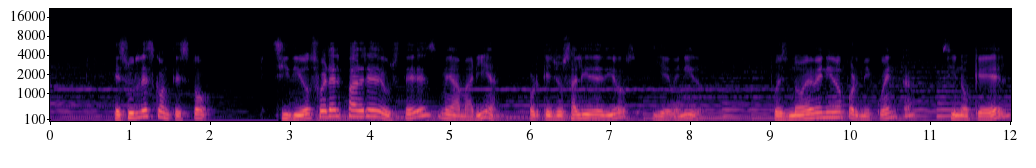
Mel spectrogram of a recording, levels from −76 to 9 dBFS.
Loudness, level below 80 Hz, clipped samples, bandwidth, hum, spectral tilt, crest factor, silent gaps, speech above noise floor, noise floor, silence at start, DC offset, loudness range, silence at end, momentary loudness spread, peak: -25 LUFS; -58 dBFS; under 0.1%; 7 kHz; none; -8.5 dB/octave; 16 dB; none; 40 dB; -64 dBFS; 0 s; 0.6%; 2 LU; 0 s; 14 LU; -10 dBFS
